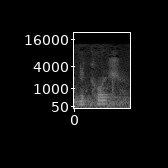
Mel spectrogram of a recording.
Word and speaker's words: Nikunj: Nikunj Patel. – Can you spell? – N-I-K-U-N-J Patel, P-A-T-E-L.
